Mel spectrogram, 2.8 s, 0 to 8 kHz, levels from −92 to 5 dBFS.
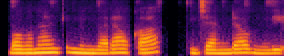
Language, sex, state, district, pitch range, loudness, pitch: Telugu, female, Telangana, Hyderabad, 180-200 Hz, -13 LUFS, 190 Hz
